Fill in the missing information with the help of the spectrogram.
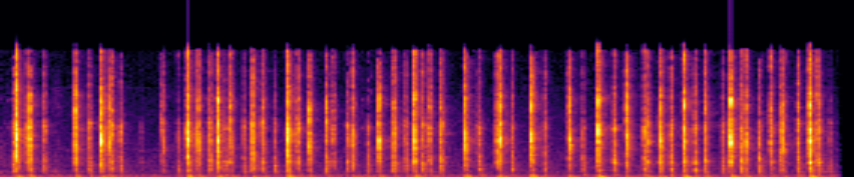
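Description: Computer keyboard typing sound effect: rapid, irregular keystroke clicks, several a second, that stop abruptly near the end.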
